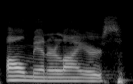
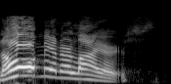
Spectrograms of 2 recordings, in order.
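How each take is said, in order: First: Said in the usual way. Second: "All men are liars" said louder, "All" hit hard with a falling end; hasty outburst. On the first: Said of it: "I said in my haste". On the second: Shown as a demonstration. Preacher acting the psalmist's rash outcry, louder with "All" stressed. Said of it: "I got a little hasty".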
